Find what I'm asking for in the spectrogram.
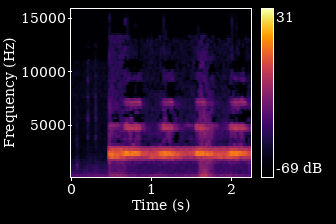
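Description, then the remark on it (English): A crickets sound effect: crickets chirp in a steady, high, continuous trill that starts abruptly and stays loud, with a brief low thump partway through and no voices. “Do you have a crickets sound effect in there?”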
